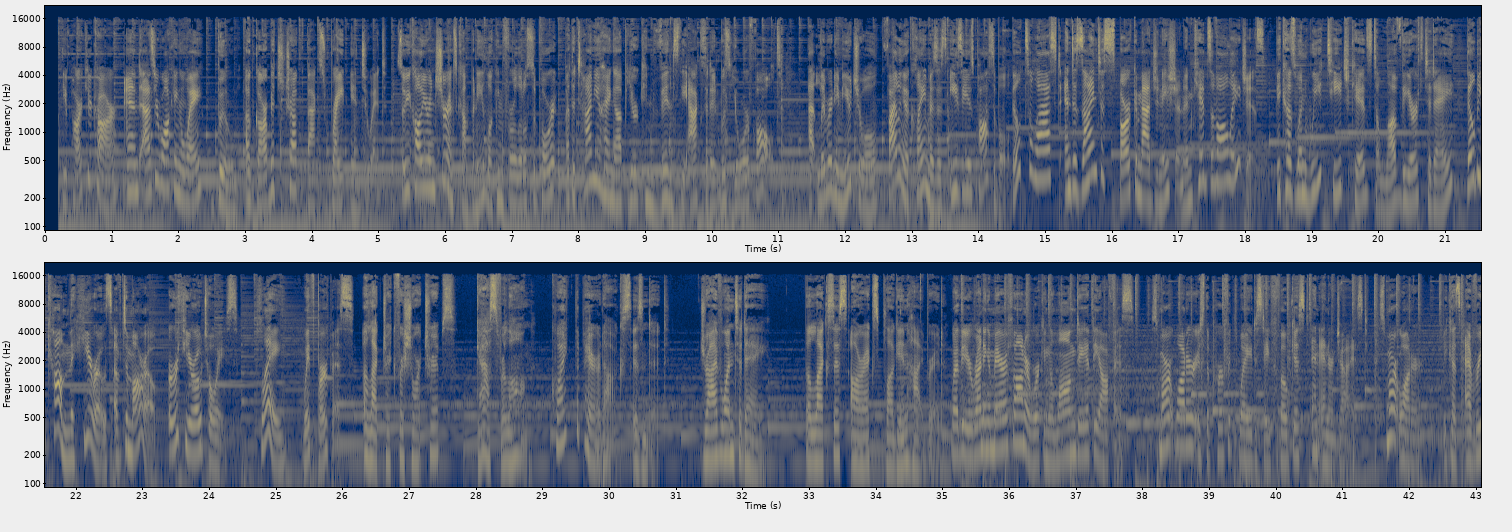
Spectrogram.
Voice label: Commercial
